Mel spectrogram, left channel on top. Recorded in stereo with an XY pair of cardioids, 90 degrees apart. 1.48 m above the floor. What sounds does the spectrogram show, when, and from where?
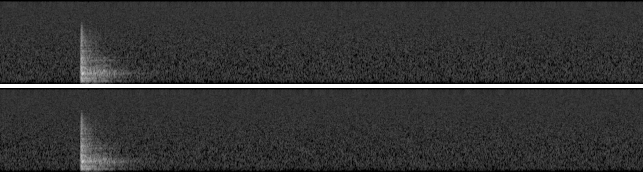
0.8 s a microwave: straight ahead, 2.5 m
